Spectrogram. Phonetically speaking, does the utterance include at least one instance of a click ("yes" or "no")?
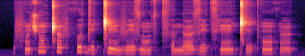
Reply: yes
